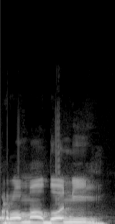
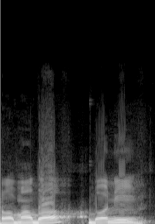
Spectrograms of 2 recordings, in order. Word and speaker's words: Ramadhani: Bacanya yang paling tepat itu Ramadhani. Nah, Ramadhani. Nah, nawaitu sauma ghadin an adai fardhi syahri Ramadhani atau fardhi Ramadhani.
